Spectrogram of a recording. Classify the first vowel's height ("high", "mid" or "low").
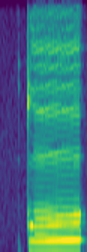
mid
